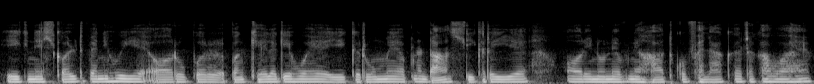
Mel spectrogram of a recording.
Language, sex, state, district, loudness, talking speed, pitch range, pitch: Hindi, male, Himachal Pradesh, Shimla, -19 LUFS, 220 wpm, 115-125 Hz, 120 Hz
